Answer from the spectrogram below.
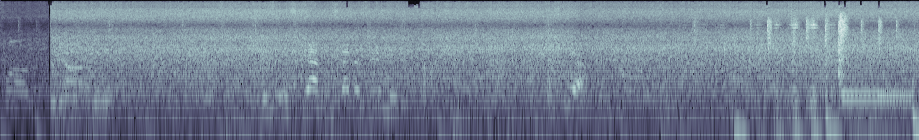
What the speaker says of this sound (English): guys, check that waterfall.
